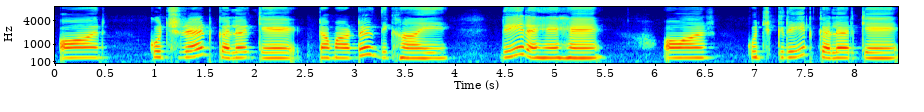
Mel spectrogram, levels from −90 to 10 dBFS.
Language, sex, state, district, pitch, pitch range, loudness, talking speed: Hindi, male, Himachal Pradesh, Shimla, 260 Hz, 255-275 Hz, -13 LUFS, 105 wpm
